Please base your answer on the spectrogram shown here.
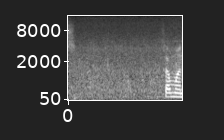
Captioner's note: water gushing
